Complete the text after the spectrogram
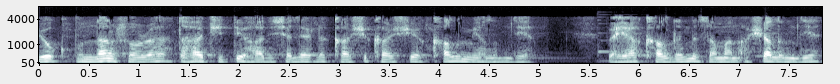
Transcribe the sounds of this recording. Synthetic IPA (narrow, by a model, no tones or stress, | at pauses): jokbund̪anso̞nɾad̪̥aɦad͡ʒid̪ːiːɦaːd̪iselʲæɾlʲɛkʰaɾʃɯkʰaɾʃɯjakʰalˠmɯjalˠɯmd̪ijɛ | vejaːkʰalˠd̪ɯːmɯzːamana̰ʃalˠɯmd̪ijɛ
